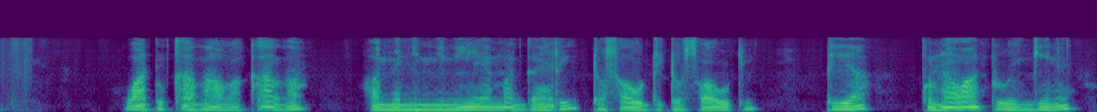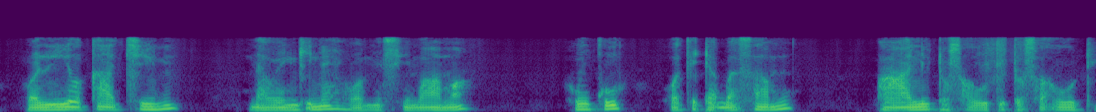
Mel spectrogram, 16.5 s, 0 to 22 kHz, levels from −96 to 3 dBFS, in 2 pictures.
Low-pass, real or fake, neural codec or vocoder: 5.4 kHz; fake; codec, 16 kHz, 2 kbps, FreqCodec, larger model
